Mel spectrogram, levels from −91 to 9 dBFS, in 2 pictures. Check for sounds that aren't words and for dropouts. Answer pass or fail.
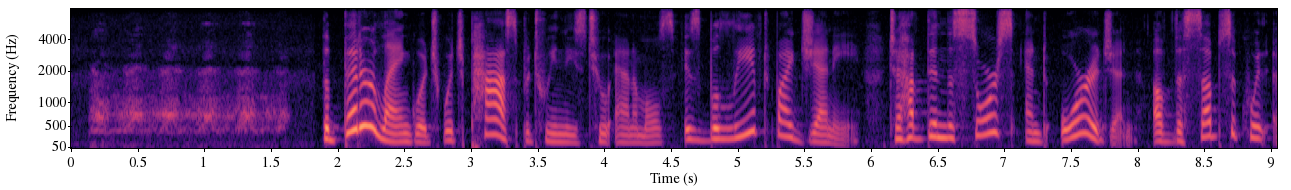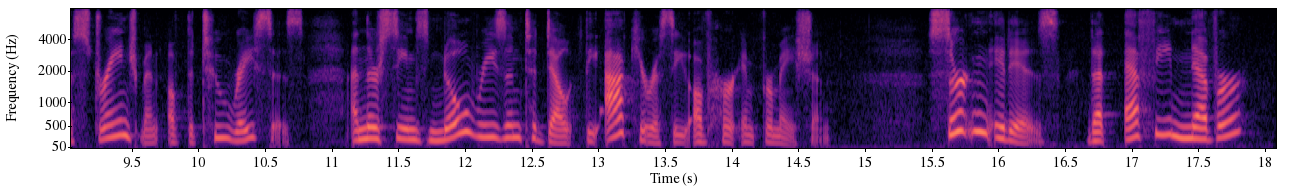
fail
